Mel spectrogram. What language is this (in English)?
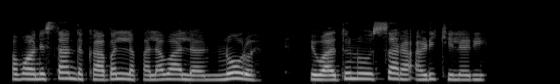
Pashto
